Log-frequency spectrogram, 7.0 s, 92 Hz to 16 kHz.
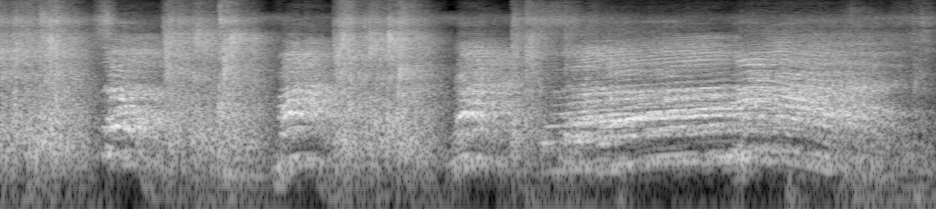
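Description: Class 11 students in a classroom perform the 'tepuk semangat' clapping chant, with several loud bursts of rhythmic group claps and thumps between short stretches of spoken chant, ending in a longer run of clapping.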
